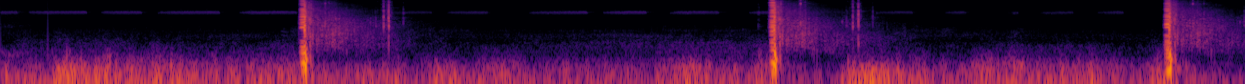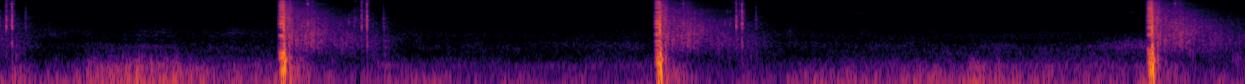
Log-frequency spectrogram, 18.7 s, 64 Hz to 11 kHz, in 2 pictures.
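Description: A Ruger Wrangler Birdshead .22 revolver loaded with Norma ammunition fires about six sharp, close cracks at an unhurried pace, roughly three seconds apart, over a low outdoor rumble at a shooting range.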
